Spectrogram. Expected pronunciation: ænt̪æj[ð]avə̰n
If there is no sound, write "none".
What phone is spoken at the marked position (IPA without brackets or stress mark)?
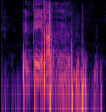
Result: ʁ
